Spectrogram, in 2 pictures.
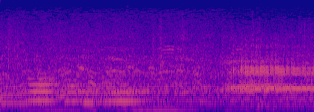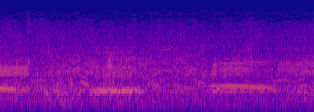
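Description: Sheep bleating, three wavering calls about two, four and five seconds in, after a few held notes of film music end.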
